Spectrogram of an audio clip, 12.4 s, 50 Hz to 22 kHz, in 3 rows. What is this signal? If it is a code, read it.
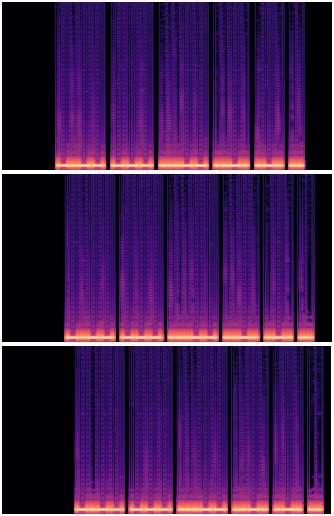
Morse code, heard as a keyed tone, about 28 wpm, 700 Hz. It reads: YO3FRI YO3FRI YO3FRI
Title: Call Signs Repeated 2x - 28wpm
